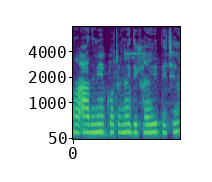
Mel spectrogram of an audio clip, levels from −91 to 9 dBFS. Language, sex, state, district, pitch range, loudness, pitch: Hindi, female, Bihar, Araria, 210-215 Hz, -15 LUFS, 210 Hz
